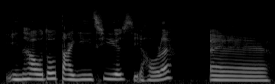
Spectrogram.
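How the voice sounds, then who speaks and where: A woman with a Hong Kong Cantonese accent, telling stories casually as an interview guest, expressive and mixing in English words. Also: medium pitch, moderate pace, clean tone, no room sound. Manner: expressive, exclaims in wonder, mixes in English words. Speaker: interview guest, theatre performer.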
